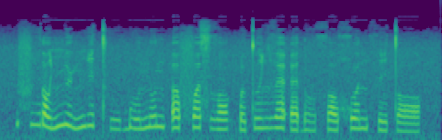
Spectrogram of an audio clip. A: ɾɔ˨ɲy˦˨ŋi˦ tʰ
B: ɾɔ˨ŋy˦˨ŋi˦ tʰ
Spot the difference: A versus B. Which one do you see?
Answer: A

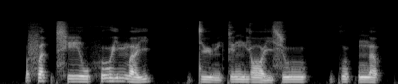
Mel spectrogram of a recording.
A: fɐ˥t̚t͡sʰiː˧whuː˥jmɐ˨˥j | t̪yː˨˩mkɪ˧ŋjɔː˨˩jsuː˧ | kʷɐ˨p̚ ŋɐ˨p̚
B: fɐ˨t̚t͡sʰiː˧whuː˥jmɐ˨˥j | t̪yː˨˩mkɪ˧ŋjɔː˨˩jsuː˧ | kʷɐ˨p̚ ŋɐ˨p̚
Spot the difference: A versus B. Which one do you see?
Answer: A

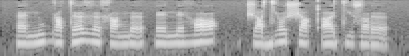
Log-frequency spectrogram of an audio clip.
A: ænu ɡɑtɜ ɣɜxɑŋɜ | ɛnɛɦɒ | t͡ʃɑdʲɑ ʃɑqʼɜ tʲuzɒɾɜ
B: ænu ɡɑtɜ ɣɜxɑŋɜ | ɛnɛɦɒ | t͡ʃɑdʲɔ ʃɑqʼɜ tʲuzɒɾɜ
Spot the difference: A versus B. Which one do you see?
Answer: B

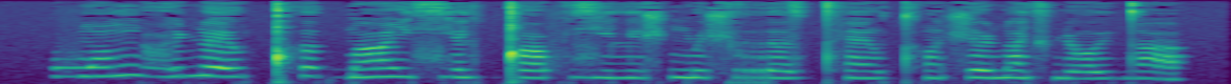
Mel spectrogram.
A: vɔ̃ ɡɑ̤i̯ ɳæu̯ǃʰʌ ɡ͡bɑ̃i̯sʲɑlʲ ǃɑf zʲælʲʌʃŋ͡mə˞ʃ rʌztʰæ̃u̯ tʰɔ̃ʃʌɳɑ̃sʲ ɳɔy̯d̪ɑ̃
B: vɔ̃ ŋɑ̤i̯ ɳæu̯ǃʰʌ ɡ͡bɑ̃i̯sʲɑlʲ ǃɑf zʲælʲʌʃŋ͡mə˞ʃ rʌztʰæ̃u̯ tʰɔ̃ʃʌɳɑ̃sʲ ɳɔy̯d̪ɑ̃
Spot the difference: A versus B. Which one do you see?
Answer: B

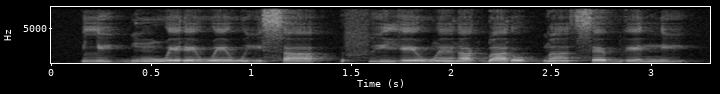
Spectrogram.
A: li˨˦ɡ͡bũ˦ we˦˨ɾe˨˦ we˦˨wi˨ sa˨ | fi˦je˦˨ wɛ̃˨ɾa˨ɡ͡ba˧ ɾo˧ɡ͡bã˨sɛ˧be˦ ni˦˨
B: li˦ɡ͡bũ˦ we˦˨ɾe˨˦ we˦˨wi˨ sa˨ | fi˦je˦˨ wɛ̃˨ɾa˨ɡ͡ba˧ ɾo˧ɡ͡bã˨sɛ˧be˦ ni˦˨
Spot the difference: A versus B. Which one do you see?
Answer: B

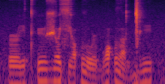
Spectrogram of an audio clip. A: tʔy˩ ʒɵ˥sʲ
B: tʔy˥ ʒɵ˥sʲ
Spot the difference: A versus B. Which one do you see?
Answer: B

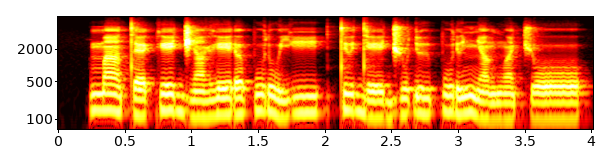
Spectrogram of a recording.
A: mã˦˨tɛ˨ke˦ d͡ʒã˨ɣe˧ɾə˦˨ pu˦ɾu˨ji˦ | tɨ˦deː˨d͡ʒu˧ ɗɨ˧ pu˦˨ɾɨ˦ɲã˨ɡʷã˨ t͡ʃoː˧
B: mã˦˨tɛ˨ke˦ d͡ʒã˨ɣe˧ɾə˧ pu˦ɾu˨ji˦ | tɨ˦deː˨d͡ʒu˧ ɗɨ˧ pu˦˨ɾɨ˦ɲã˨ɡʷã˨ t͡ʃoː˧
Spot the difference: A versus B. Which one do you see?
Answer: A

